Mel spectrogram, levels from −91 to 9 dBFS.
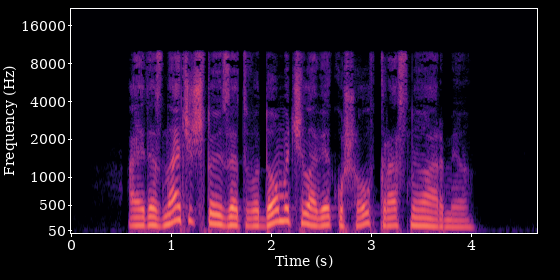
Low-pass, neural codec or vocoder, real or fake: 9.9 kHz; none; real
